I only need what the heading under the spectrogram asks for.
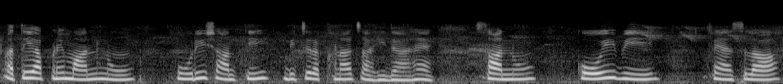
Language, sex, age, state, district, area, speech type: Punjabi, female, 18-30, Punjab, Shaheed Bhagat Singh Nagar, urban, spontaneous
